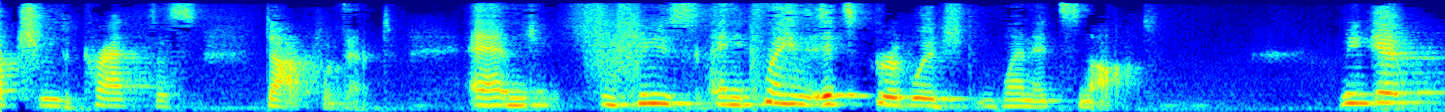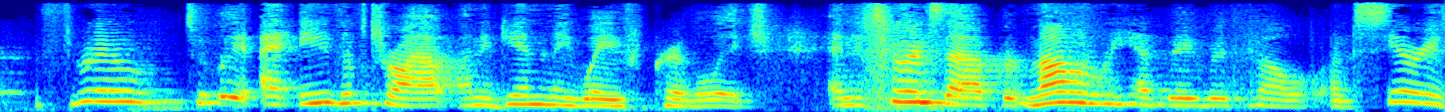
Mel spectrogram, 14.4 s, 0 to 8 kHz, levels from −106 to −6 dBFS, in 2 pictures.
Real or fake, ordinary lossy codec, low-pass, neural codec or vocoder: fake; MP3, 32 kbps; 7.2 kHz; codec, 16 kHz, 0.5 kbps, X-Codec, HuBERT features, trained on general audio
